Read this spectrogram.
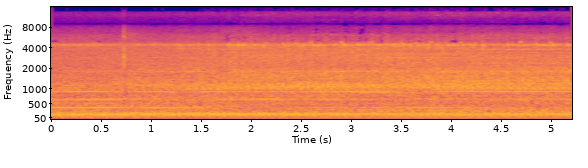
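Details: Ex-US Army Cat D6R bulldozer revived from inoperative, after cycling the hydraulic cylinders; deep, steady diesel idle with even beat and faint higher hum; normal idle.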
